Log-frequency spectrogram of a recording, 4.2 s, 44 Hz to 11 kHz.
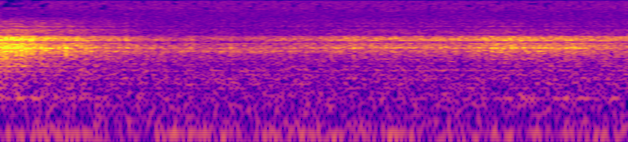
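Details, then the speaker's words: Philco Model 24T five-tube radio during alignment, tuning across the band: steady hiss with a faint high whine, landing on noise signals that raise the IF output voltage instead of a station. "That's a noise signal doing that, and here's a station. Oh, that's another noise signal."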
